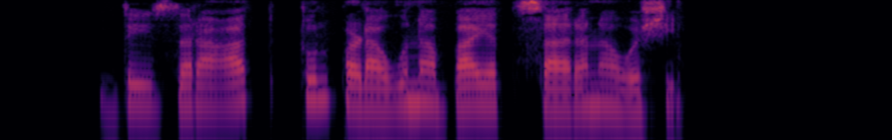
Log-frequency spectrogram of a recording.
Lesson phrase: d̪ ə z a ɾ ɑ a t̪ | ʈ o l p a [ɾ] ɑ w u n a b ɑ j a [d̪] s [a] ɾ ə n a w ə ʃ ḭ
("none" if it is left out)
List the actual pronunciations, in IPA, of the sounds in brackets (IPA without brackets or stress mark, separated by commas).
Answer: ɽ, d̪, ɑ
